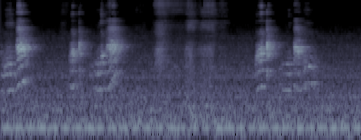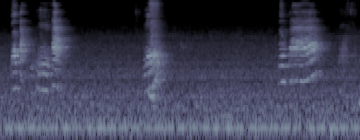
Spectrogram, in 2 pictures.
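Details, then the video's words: Pet parrot chattering in scattered, high, nasal speech-like syllables and sharp chirps, spaced irregularly across the recording, with a continuous low hum in the room. "Mittu Ne Bol Bol kar Pkaa Diya"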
